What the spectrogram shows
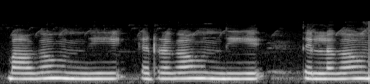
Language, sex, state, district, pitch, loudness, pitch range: Telugu, female, Andhra Pradesh, Sri Satya Sai, 265 Hz, -10 LUFS, 260-280 Hz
